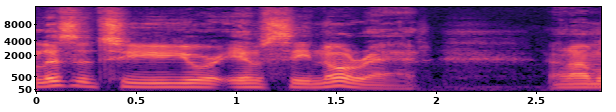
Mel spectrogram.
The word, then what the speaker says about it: MC Norad: and Duran's Wave video, and he called me Mick NORAD. I'm like, dog, it's MC NORAD. Mick So NORAD. everybody kept saying Mick NORAD.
